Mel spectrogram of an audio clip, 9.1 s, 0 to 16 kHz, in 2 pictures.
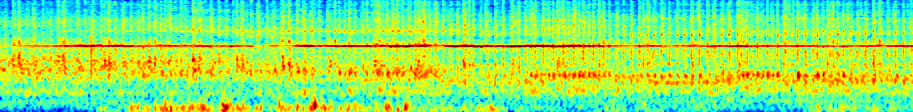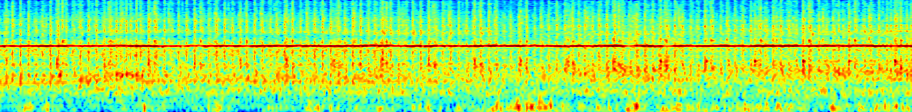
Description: Howell TBI whistle at idle on AMC 304 V8. Vacuum Leak or Normal noise for a Howell? Seems like a vacuum leak whistle to me but I've been told these are noisy, just not sure what the noise should be.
